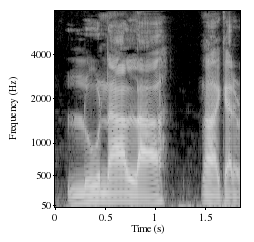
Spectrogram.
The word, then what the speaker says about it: Lunala: maybe maybe my nose is stuff I can't pronounce her that well today lulan lunala I got it right now lulan lul lunala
